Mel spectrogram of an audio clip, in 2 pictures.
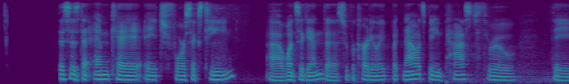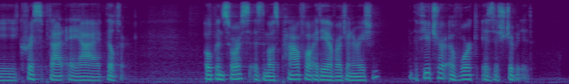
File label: sennheiser mkh416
